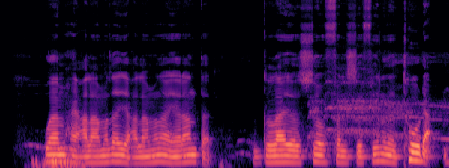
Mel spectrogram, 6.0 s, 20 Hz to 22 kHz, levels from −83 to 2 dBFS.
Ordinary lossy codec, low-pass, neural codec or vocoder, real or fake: none; none; none; real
